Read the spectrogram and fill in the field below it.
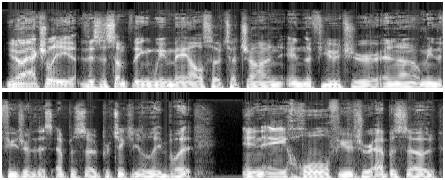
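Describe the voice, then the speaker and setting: A man's voice: on the low side, no echo, studio quality. A man co-hosting a podcast in loose, swearing casual chat, laughing often. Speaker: podcast co-host.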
